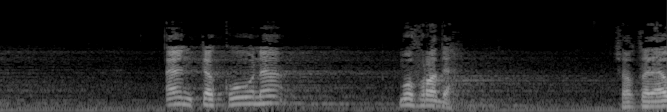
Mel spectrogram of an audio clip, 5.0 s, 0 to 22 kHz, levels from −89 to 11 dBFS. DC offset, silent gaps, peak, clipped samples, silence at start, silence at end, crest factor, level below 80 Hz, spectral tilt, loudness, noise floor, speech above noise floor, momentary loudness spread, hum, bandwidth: under 0.1%; none; -14 dBFS; under 0.1%; 0 s; 0 s; 20 dB; -58 dBFS; -5 dB/octave; -31 LUFS; -55 dBFS; 26 dB; 24 LU; none; 11 kHz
